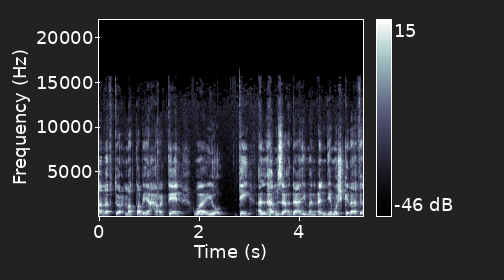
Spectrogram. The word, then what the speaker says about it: ويؤتي: وألف ساكن قبلها ها مفتوح، ما الطبيعة حركتين، ويؤتي الهمزة، دائما عندي مشكلة في الهمزة الساكنة في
